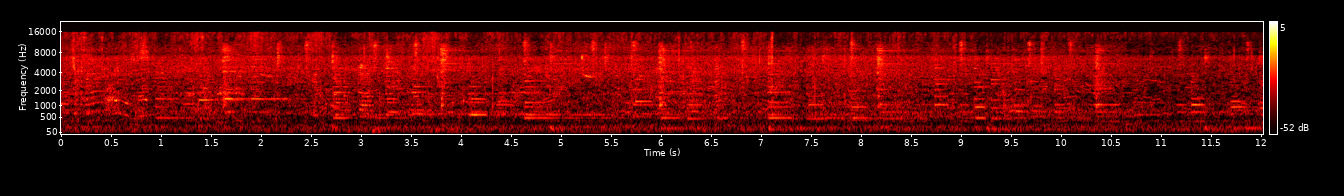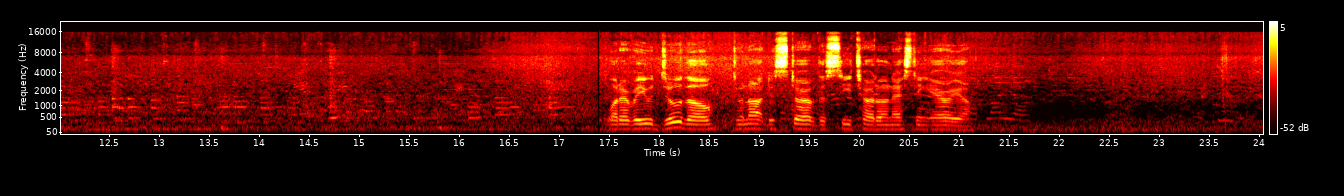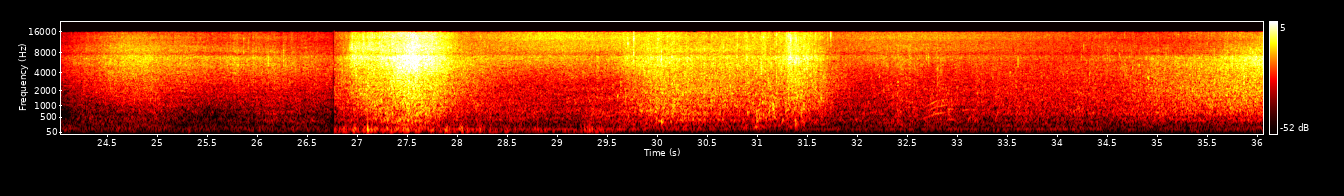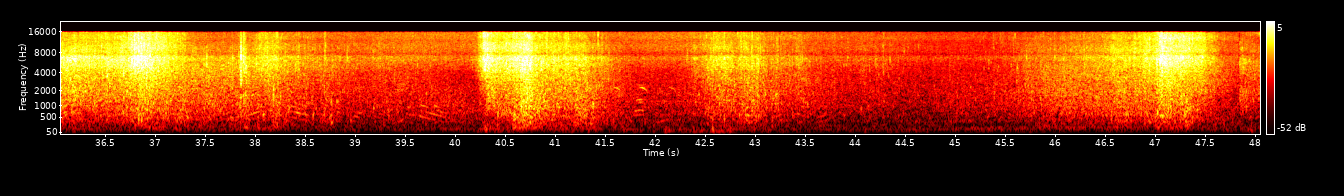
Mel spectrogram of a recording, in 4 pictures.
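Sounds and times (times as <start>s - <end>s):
small waves breaking on beach: 22.3s - 48.0s
wind on microphone: 26.8s - 29.8s.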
